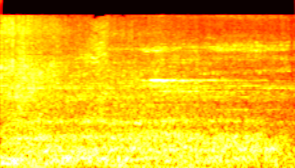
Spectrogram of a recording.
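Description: A cartoon fog monster's roar: a loud, steady, rushing rumble like a gale, with no clear pitch, held for about two seconds.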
